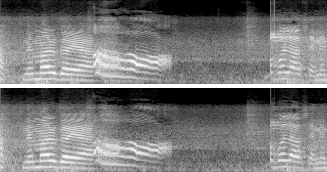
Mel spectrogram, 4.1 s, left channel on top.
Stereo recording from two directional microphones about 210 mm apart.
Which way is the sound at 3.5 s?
45° right (ahead or behind).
